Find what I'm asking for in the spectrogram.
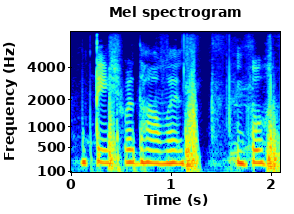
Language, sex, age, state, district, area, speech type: Punjabi, female, 18-30, Punjab, Pathankot, rural, spontaneous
